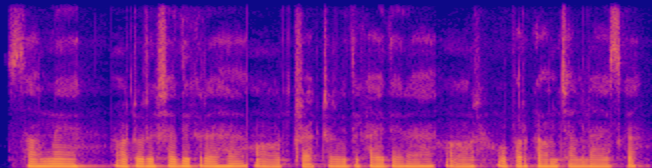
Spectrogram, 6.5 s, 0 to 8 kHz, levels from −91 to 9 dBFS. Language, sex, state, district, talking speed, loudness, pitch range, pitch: Hindi, male, Bihar, Madhepura, 185 wpm, -20 LUFS, 105-110 Hz, 110 Hz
